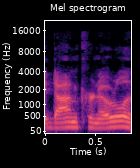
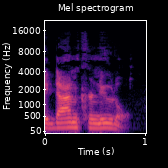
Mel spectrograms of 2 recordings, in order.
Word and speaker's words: Kernodle: There isn't a definitive pronunciation of his name because half the wrestlers would say Don Kernodal and the other half would say Don Kernoodle.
